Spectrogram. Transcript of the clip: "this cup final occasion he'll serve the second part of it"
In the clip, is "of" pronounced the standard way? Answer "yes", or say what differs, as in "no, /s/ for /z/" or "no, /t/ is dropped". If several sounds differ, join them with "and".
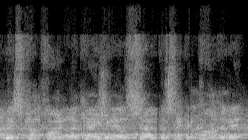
yes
